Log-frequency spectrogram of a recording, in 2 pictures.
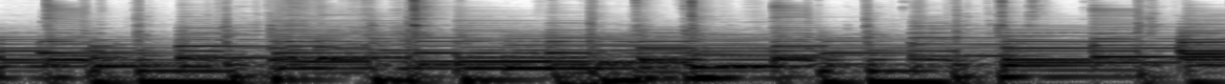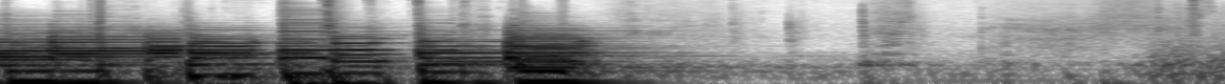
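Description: Acoustic guitar and upright piano playing the instrumental closing bars of a song, with a strong low end. The music ends about nine seconds in.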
